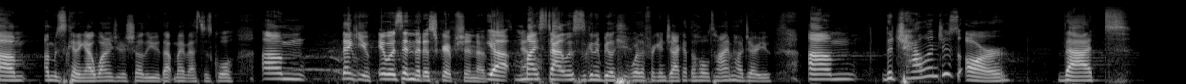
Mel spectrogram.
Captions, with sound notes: I'm just kidding. I wanted you to show you that my vest is cool. (crowd cheering) Thank you. - It was in the description of this. - Yeah, my stylist is gonna be like, you wore the freaking jacket the whole time. How dare you. The challenges are that...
